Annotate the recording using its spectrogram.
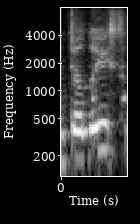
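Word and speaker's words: Duluth: That's spelled D U L U T H. So if you just Google Deluth wheels, you will be led to a website full of them.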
